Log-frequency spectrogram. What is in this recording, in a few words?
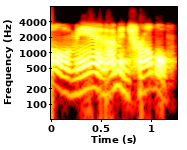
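taking fire, swat female; vo; agents; Source Model Packs; Counter Strike Model Pack; CS2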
